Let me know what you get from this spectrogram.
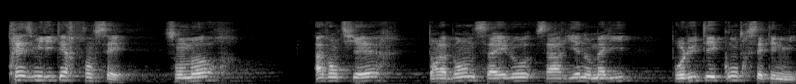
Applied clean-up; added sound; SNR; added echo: none; none; none; reverberation time 1.7 s.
